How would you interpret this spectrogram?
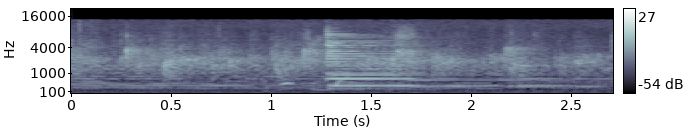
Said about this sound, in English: Clap your hands.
